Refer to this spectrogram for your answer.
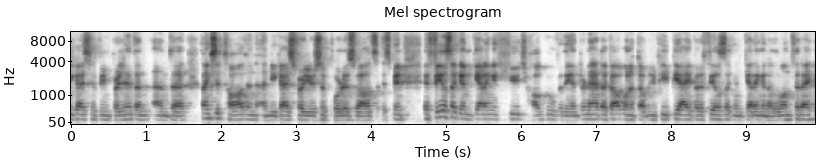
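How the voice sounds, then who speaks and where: A man with a medium-pitched voice talks at a very fast pace, his intonation fairly even. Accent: Irish. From Ireland. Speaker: marketing entrepreneur. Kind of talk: casual chat.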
